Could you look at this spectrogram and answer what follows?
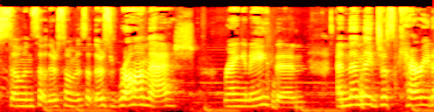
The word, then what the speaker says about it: Ranganathan: Ranganathan is not right. It's Ranganathan. – Oh. – That's the Sri Lankan pronunciation.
